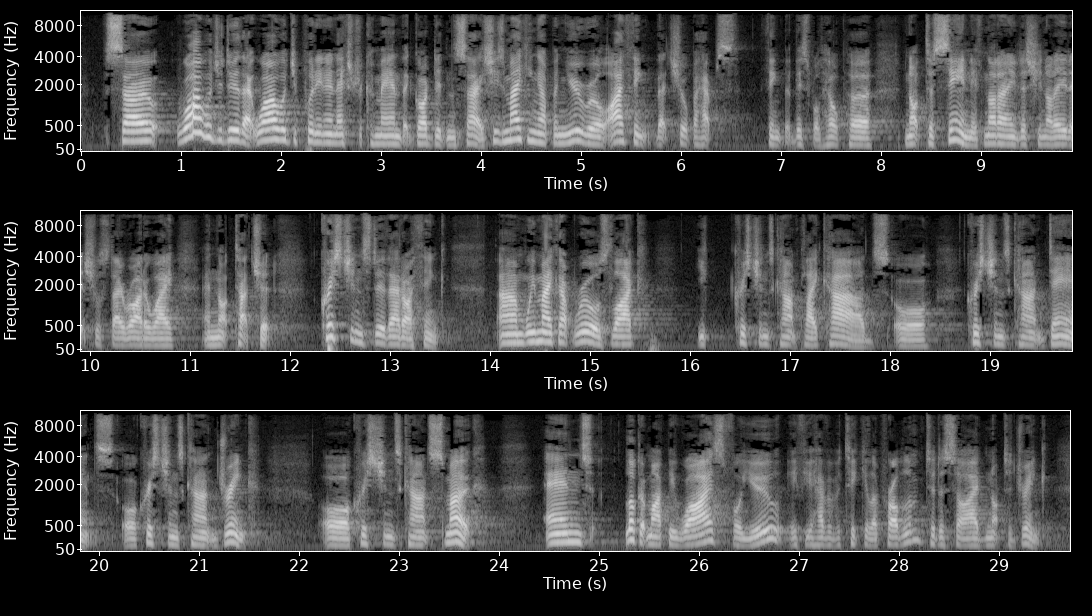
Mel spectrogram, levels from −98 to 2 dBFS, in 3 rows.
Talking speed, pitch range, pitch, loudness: 200 wpm, 120-165 Hz, 135 Hz, -21 LUFS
